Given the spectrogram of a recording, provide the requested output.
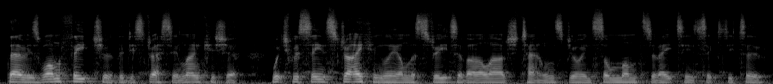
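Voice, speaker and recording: A man plays an earnest Victorian chronicler giving eyewitness testimony. His voice is fairly low, and he reads in a solemn, formal, measured radio drama style. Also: steady tone, lightly acted. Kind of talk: dramatic reading of historical testimony.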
